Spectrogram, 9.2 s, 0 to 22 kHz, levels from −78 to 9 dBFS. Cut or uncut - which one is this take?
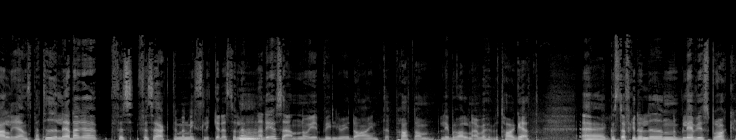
cut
